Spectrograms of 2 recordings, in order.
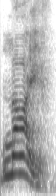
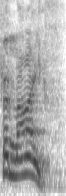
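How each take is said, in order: First: The word begins with an N sound. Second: The word begins with a K sound. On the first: "We say we pronounce it knife" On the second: "we should actually be pronouncing it knife"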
